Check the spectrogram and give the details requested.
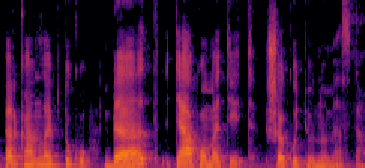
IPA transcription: ˈpʲɛrkɐ ɐn lˠɐɪpˈtʊkʊ ˈbʲɛt ˈtʲæːkoː mɐˈtʲiːtʲ ʃɐˈkʊtʲuː ˈnʊmʲɛstɐ

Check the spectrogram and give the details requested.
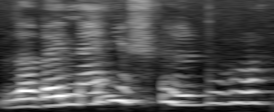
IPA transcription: lˠɐˈbɐɪ ˈmʲæːnʲɪʃkɐs ˈbʊʋoː

